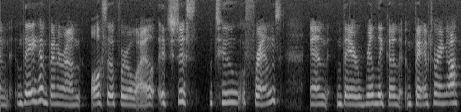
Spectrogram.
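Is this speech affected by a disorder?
Yes: ALS; slowly losing speech, slightly slurred and quiet.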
